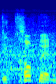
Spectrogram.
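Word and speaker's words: Dekopin: in Japanese d k o p i n decopin which means to flick one's forehead in Japanese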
